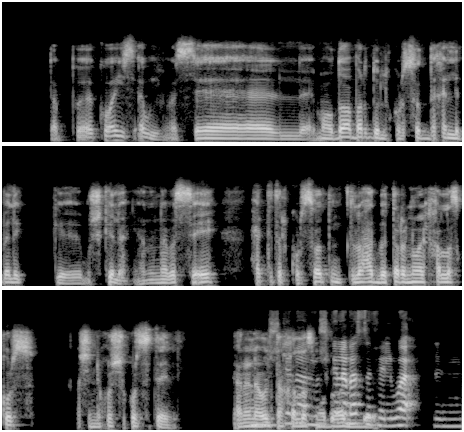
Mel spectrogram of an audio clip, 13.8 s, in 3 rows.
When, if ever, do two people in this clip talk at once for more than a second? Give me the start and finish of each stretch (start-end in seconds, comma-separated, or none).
11.7-13.0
